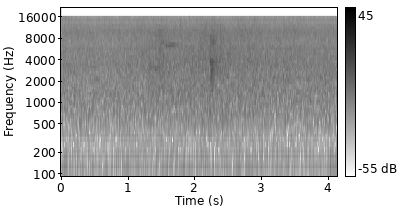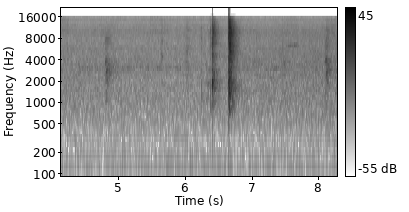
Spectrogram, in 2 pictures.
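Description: Steady background hiss, then about six and a half seconds in, two sharp clicks a quarter second apart as a makeup compact's lid is snapped shut.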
